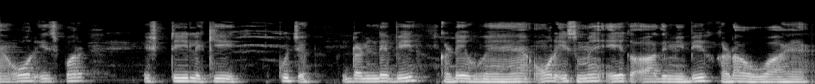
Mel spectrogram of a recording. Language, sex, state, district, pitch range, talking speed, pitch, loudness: Hindi, male, Uttar Pradesh, Shamli, 125-150 Hz, 140 wpm, 135 Hz, -14 LUFS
